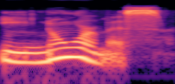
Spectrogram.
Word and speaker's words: enormous: now 9 the e is not stressed so you could say it with the e enormous but most likely it will change to uh with the e enormous the important part is the stressed syllable nor because that's what you're really stretching enormous enormous 10 is the same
